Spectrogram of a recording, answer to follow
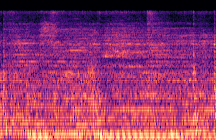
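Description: A live rock band playing loudly through a PA: electric guitar and drum kit over a steady bass line, with no singing in this stretch.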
